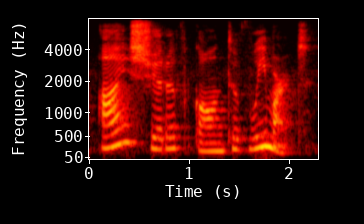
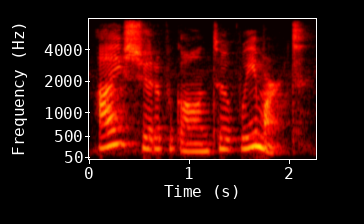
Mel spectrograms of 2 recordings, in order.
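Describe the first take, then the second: The two takes are said the same way.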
